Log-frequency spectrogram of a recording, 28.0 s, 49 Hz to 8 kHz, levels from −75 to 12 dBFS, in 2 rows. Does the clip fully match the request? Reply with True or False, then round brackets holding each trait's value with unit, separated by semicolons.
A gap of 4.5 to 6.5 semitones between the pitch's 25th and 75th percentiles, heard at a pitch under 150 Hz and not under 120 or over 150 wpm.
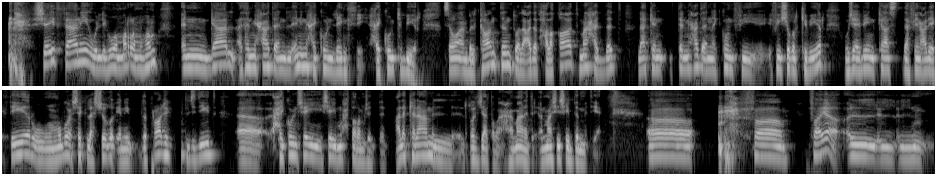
False (2.9 semitones; 140 Hz; 130 wpm)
